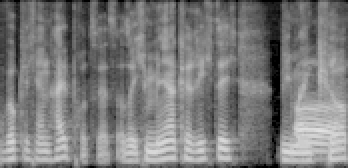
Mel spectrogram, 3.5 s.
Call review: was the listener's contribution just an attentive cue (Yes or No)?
Yes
